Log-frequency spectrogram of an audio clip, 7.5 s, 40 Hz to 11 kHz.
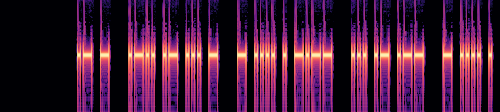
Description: Morse code, heard as a keyed tone, about 28 wpm, 700 Hz. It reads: AT LAST THEY SAW THE
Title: Sentences from Top 1000 Words - Review Part 1 - 28wpm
